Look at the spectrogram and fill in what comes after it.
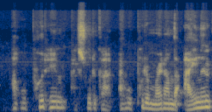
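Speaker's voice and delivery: low, hushed half-whisper under the breath. Speaker half-whispers because their son is nearby; half-whispering. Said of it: "I'm just whispering because my son is here".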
